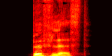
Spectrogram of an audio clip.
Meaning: second-person singular subjunctive I of büffeln
- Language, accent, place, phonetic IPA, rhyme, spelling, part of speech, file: German, Germany, Berlin, [ˈbʏfləst], -ʏfləst, büfflest, verb, De-büfflest.ogg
